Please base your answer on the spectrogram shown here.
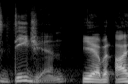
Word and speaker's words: degen: short for degenerate yes you say it like bogan like an australian person oh the way i pronounce yeah deegan like like bogan it's dejin yeah but i say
